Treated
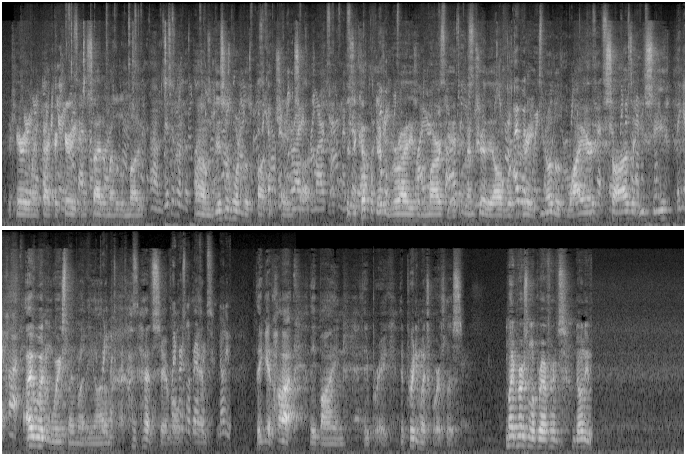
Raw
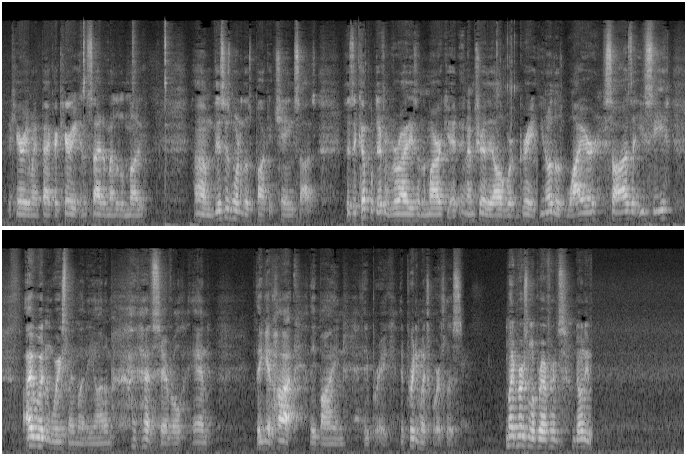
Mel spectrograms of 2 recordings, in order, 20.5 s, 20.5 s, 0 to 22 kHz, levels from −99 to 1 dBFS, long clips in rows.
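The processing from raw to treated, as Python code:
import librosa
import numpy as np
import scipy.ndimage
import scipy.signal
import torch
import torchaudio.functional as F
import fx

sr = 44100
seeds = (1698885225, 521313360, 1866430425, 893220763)

y = fx.echo_pitch(x, sr, ms=174, semitones=6, count=3, db_per_echo=-6.0)
y = fx.hpss(y, sr, part='harmonic', gain_db=-9, at=(12.06, 14.45))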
